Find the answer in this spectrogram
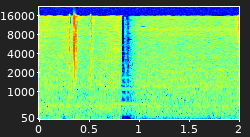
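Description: Steady hiss of background room noise, with a short click about a third of a second in and a split-second dropout just under a second in, where two recordings are joined.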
